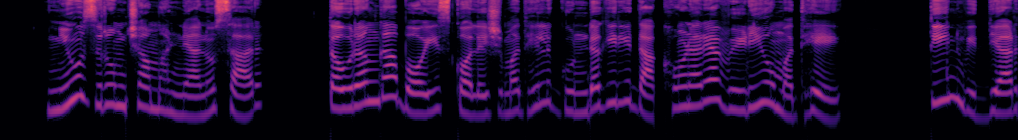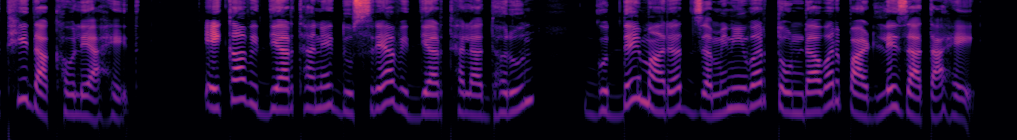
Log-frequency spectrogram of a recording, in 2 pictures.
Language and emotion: Marathi, neutral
